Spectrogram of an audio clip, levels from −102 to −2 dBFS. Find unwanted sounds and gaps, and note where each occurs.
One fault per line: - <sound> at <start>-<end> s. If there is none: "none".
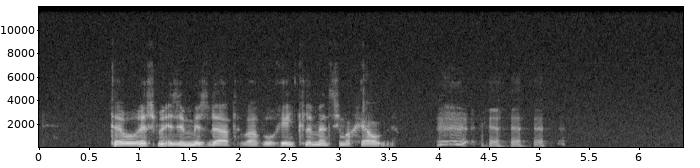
- laugh at 4.0-5.3 s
